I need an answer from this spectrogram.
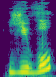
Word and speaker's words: его: Now you remember from supplementary materials from previous lectures that G in the word его is actually pronounced as V.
